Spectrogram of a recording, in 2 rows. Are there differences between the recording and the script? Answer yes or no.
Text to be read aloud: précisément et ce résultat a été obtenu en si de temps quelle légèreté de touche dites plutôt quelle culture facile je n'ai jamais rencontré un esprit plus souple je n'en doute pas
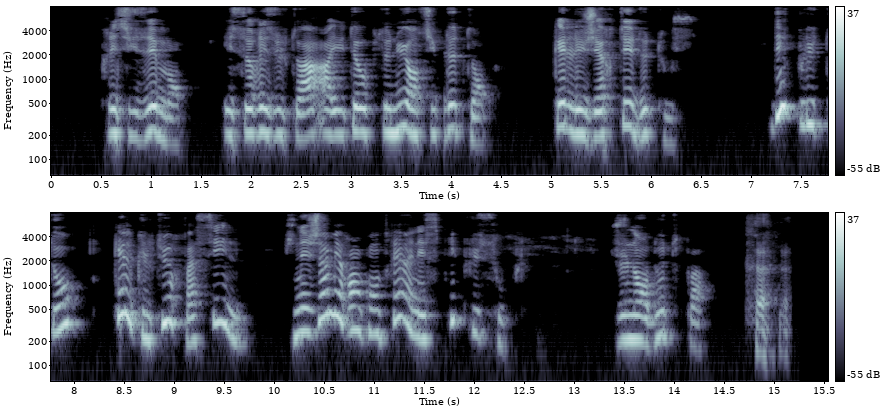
no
